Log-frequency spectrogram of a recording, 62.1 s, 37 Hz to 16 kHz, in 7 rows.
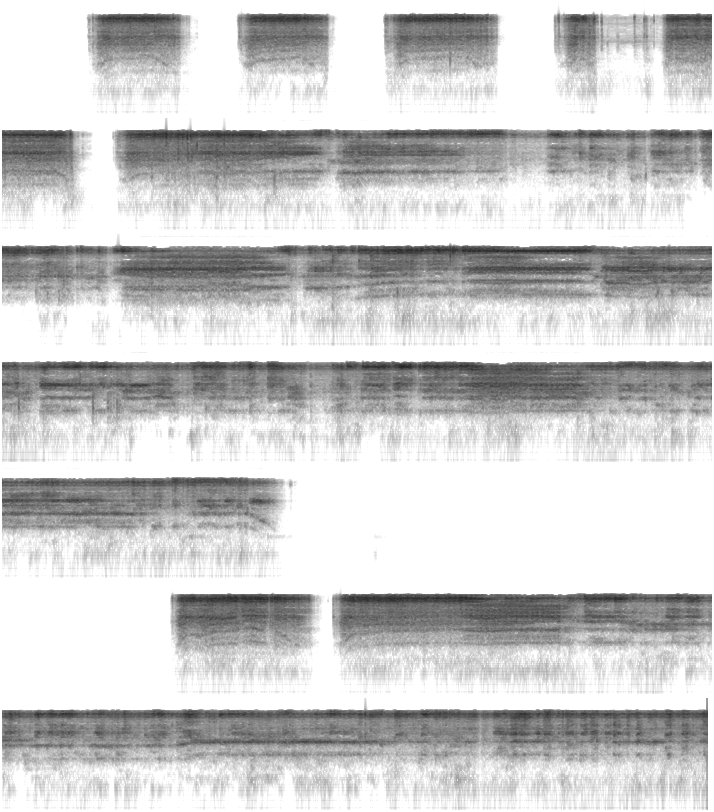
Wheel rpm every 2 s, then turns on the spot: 30, 30, 40, 10, 70, 80, 110, 120, 120, 120, 120, 150, 160, 160, 160, 160, 160, 160, 160, 60, 0, 0, 0, 80, 100, 160, 160, 170, 200, 200, 200.
none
